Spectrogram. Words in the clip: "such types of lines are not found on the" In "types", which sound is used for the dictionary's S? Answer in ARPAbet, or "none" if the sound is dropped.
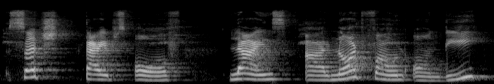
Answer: S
